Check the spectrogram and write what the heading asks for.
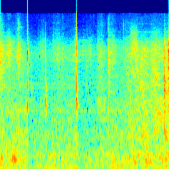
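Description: A metal baking pan knocking lightly against the oven's wire rack as it is handled: a few sharp clicks in the first second over a steady background hum.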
